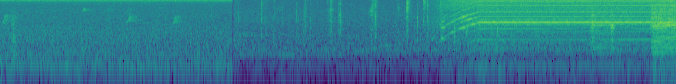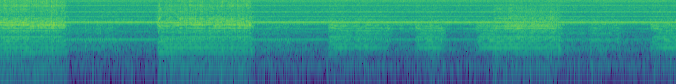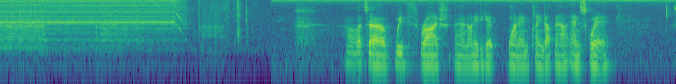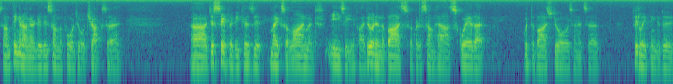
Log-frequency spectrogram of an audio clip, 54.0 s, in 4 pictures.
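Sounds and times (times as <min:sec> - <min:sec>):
end mill cutting metal: 0:08.6 - 0:30.8
milling machine spindle whine: 0:08.6 - 0:30.8.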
